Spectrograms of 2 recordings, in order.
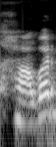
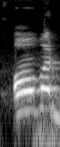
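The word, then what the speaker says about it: hour: यहाँ पे देखेंगे इसको हावर नहीं बोलते हैं, ओवर बोलते हैं, ओवर।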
